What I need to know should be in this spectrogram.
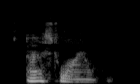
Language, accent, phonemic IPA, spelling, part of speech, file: English, Southern England, /ˈɜː(ɹ)st.waɪl/, erstwhile, adverb / adjective, LL-Q1860 (eng)-erstwhile.wav
- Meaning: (adverb) Formerly; in the past; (adjective) 1. Former, previous 2. Respected, honourable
